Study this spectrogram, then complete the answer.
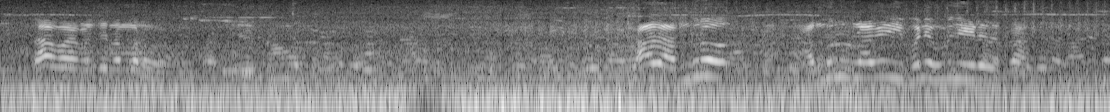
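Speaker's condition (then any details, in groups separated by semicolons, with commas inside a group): No condition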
